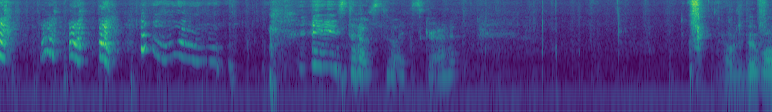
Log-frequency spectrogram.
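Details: A male Shih Tzu, coaxed into making weird noises, gives a run of strange, wavering whines and warbling groans that rise and fall in pitch, with a person's voice and room noise heard between the sounds.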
